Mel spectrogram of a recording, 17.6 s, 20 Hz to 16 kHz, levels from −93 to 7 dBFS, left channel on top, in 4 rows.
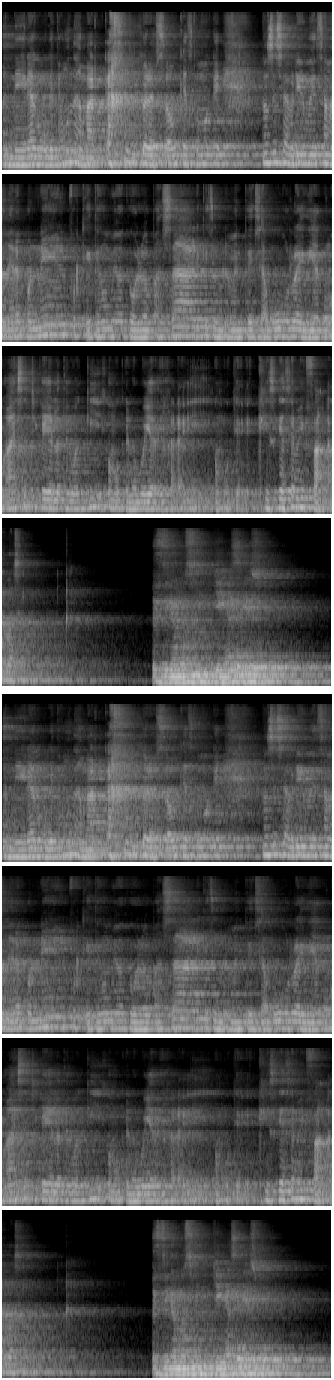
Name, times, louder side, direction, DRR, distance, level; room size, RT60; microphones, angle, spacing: voice 1, 0.0-13.4, left 1 dB, 35° left, 4 dB, 1.1 m, -29 dB
voice 2, 15.2-16.6, equal, 45° right, -7 dB, 3.1 m, -22 dB
16.5 x 5.7 x 8.5 m, 2.7 s
head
